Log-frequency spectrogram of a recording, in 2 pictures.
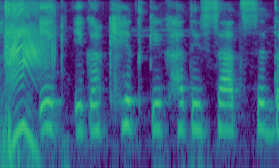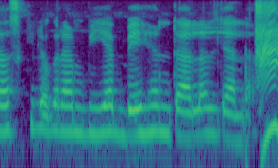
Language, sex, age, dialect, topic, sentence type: Bhojpuri, female, 18-24, Northern, agriculture, question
